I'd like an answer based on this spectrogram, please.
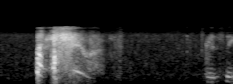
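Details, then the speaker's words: One loud explosive sneeze with a sharp in-breath before it, then quiet breathing, during a sneezing fit at home after suppressing sneezes at work all day; sneezing. "I've been working, so trying to stop them. And now they just don't want to be stopped. I've been sneezing ever since I came home from work."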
